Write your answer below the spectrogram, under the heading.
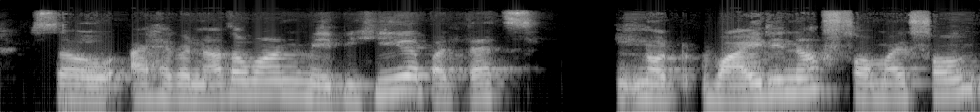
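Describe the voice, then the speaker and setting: Speaking with a non-native accent, a woman keeps a moderate pace. Her pitch is fairly low. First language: not English. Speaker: coaching client. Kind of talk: casual chat. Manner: halting.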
